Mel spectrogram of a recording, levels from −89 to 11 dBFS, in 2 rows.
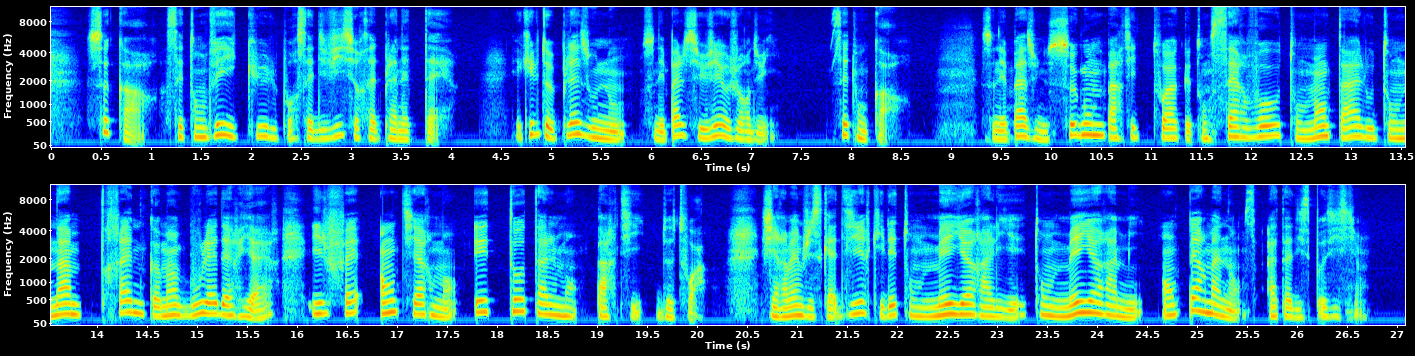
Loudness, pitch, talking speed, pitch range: -22 LUFS, 180 Hz, 160 wpm, 155-205 Hz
